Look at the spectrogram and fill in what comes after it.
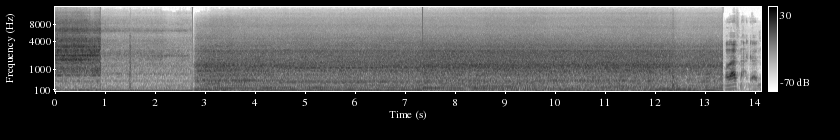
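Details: Tractor engine drones steadily with a rough, gritty grind as the PTO tries but fails to engage; cover to be split for inspection.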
